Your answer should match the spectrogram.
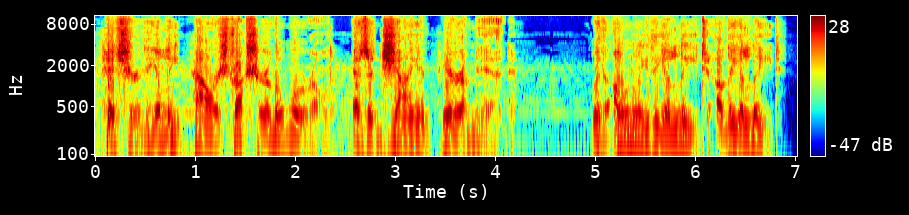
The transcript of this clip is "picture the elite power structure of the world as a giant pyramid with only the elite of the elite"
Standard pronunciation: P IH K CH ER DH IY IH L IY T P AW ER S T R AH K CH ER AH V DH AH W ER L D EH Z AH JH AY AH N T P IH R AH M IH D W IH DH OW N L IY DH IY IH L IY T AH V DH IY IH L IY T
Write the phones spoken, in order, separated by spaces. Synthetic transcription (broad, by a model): P IH K CH ER DH IY IH L IY T P AW ER S T R AH K CH ER AH V DH AH W ER L D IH Z AH JH AY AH N P IH R AH M IH D W IH DH OW N L IY DH IY IH L IY T AH V DH IY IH L IY T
